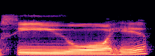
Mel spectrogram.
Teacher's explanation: We get a Y sound in front of the or, so we get your, see your here.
